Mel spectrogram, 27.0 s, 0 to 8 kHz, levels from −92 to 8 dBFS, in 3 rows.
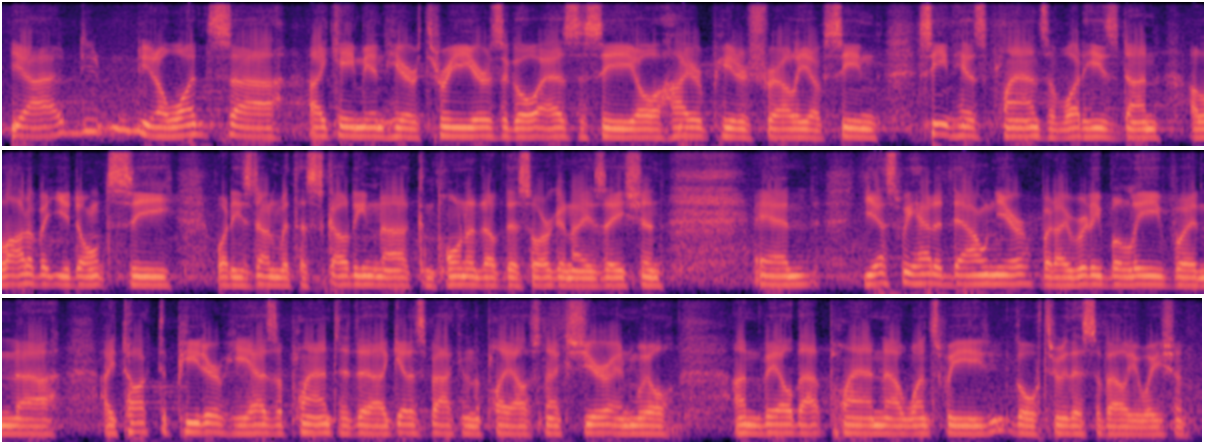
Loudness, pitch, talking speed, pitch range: -18 LUFS, 130 Hz, 200 wpm, 120-135 Hz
